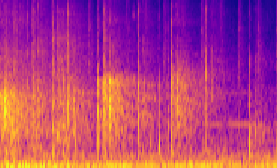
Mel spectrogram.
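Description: A group of performers at a party claps for themselves, a dense, steady patter of many hands close by that holds evenly for a couple of seconds with a low hum underneath.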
